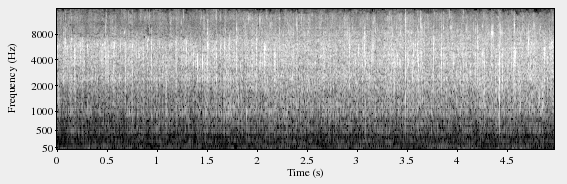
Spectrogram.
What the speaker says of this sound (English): So I'm just going to slap in the bass fillet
